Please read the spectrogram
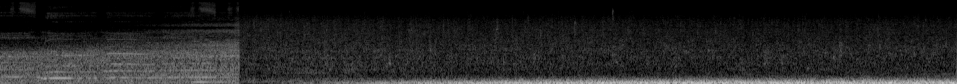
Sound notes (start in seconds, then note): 2.4 water splashes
